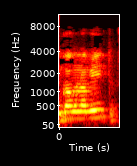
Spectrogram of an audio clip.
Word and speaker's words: cognovit: Aventem cognovit son dos verbos distintos, ¿eh? – Pues cognovit. – Cognovit, efectivamente. Cognovit, de hecho, sería la pronunciación, ¿eh? La O es larga.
